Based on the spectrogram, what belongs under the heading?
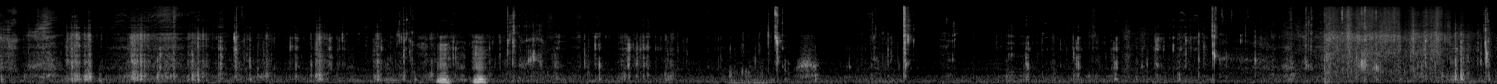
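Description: A person chewing crunchy fried food, with irregular crunches and clicks and a denser stretch of crunching near the end.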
